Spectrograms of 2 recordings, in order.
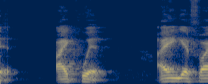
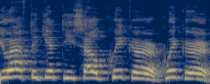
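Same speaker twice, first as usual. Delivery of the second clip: put-on shrill, very high-pitched screaming voice. Retelling a manager at front of house screaming at the kitchen: imitating a manager screaming. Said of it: "she is screaming at you".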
